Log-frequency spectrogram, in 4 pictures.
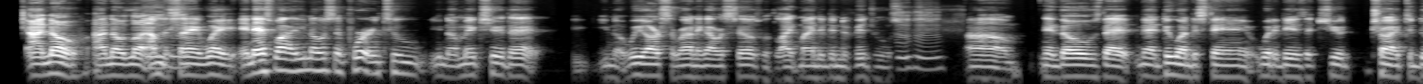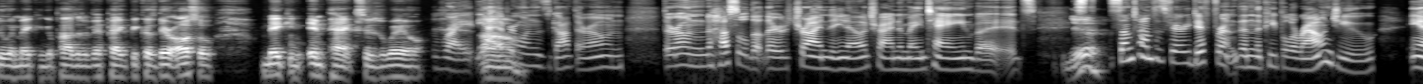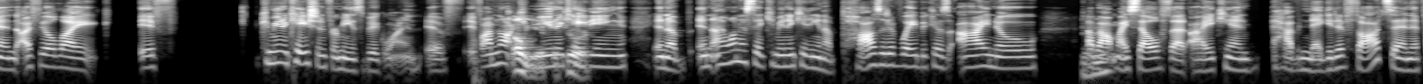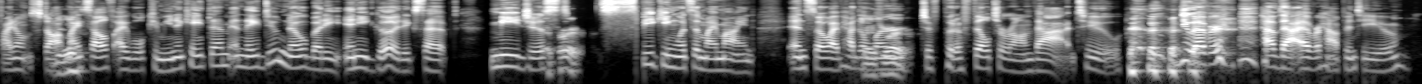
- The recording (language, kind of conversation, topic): English, unstructured, How do small actions lead to meaningful change in your life or community?
- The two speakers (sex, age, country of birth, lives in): female, 45-49, United States, United States; male, 30-34, United States, United States
- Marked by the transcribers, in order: tapping; other background noise; laugh; laughing while speaking: "ever"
